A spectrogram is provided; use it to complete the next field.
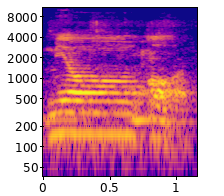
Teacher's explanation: Jadi suaranya itu dengungnya itu dimasukkan ke hidung plus suara dimasukkan ke langit-langit. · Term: ikhfa yang ditebalkan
